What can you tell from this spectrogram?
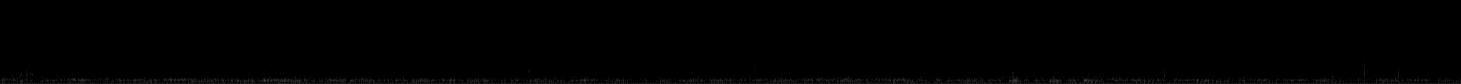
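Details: Steady, low, throbbing purring during a family meal with a 14-day-old first litter of kittens, continuous and even, with faint rustling and a quiet indoor background.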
